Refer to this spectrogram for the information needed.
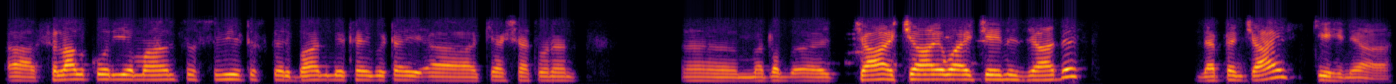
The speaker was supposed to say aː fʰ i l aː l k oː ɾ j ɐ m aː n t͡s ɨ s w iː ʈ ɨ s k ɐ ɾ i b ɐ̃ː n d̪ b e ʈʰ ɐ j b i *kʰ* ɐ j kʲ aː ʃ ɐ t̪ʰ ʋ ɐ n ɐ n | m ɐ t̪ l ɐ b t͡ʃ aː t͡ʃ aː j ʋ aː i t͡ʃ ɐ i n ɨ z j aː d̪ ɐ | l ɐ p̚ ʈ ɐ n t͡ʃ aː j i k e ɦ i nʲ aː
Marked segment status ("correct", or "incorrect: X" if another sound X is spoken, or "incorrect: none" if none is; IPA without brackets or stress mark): incorrect: ʈʰ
